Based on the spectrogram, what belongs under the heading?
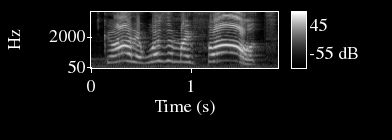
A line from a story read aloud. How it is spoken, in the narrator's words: I yelled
